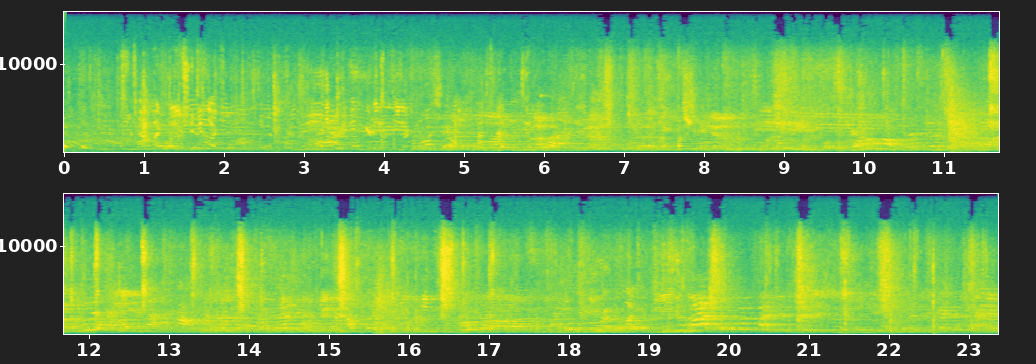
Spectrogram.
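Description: Young children chatter and call out all around, echoing in a hallway.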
